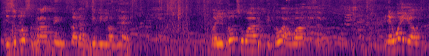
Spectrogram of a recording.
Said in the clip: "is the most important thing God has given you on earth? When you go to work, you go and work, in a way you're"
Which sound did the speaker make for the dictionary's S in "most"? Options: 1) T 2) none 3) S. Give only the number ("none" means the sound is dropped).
3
